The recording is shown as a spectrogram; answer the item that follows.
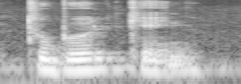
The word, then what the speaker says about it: Tubalcain: a parlé de le tube all qu'un je vous avais dit qu'on y reviendrai ça s'écrit comme ça mais en anglais ça se prononce tout ball came to book est ce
